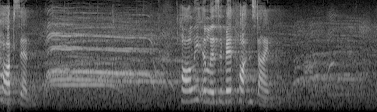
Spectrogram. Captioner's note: applause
